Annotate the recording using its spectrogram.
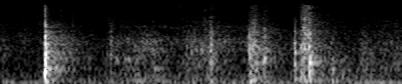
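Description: Light, sharp knocks and taps as objects are handled and set down: one about a quarter second in, then two more close together past the middle.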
